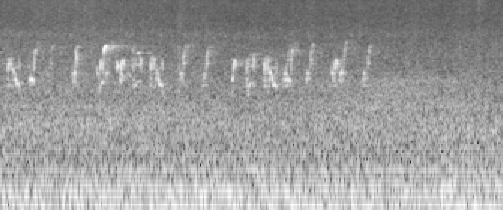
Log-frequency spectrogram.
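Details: Cream-vented bulbul, territory holder replying to a challenger, with a quick sequence of sharp clipped notes, about a dozen in a row, above faint steady noise.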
